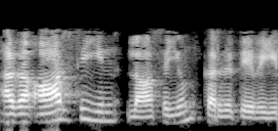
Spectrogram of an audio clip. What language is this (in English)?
Tamil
